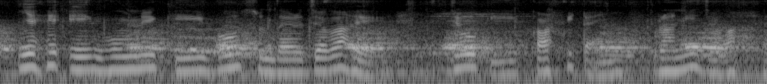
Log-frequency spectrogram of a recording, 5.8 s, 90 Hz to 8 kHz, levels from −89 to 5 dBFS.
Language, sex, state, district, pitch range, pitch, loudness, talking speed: Hindi, female, Uttar Pradesh, Muzaffarnagar, 180-210 Hz, 195 Hz, -32 LUFS, 155 wpm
